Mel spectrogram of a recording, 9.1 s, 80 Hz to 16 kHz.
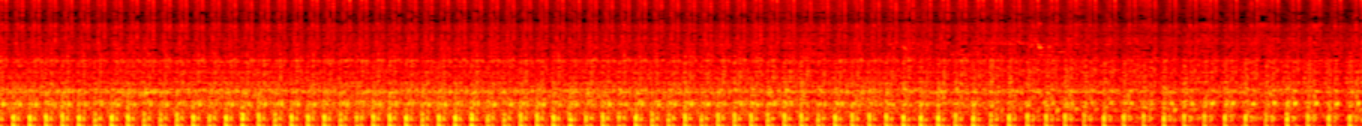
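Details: Old Lister D stationary engine, first run in 40 years after belt starting from a Petter W1H; fast, steady chuffing beat with slightly uneven pulses and clatter; rough running.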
